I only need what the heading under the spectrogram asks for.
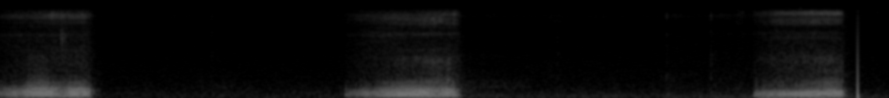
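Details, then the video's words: Deni the French Bulldog snoring in a funny way: three rumbling, rasping snores, each over a second long, spaced by quiet pauses of several seconds, and one small click at the close. "Французский бульдог Дени, прикольно храпит"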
